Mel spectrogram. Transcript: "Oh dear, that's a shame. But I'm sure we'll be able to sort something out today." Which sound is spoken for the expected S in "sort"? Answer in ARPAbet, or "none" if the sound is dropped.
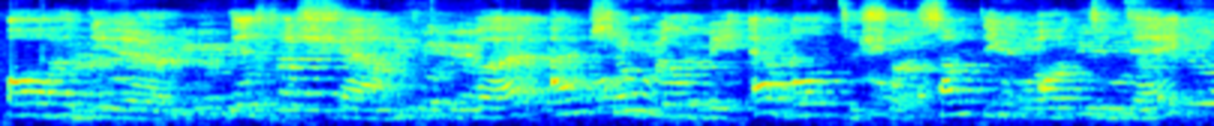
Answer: SH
